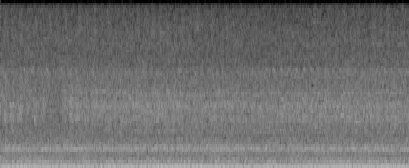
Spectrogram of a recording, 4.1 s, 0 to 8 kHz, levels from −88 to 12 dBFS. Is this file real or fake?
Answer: real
